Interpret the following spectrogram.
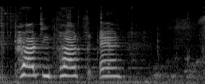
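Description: Only speech: a child's high-pitched voice calling out a few quick, excited words in the first second or so.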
